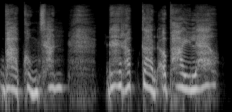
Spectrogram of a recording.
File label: level up, th; Cookie Run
